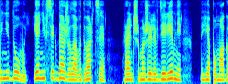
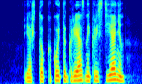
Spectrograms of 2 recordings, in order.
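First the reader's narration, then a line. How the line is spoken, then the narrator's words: Novice muttering through teeth. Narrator (Russian): процедил послушник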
